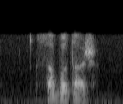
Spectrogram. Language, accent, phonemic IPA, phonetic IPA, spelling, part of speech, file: Armenian, Eastern Armenian, /sɑboˈtɑʒ/, [sɑbotɑ́ʒ], սաբոտաժ, noun, Hy-սաբոտաժ.ogg
- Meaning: sabotage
